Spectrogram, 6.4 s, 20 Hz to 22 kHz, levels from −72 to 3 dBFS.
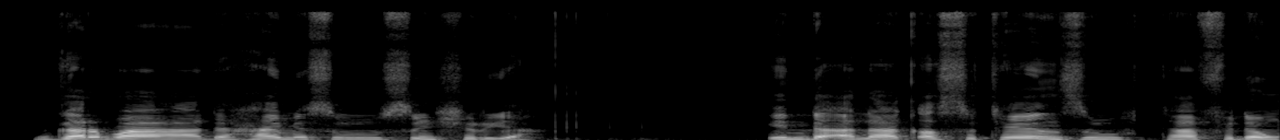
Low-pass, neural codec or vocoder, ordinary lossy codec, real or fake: none; none; none; real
